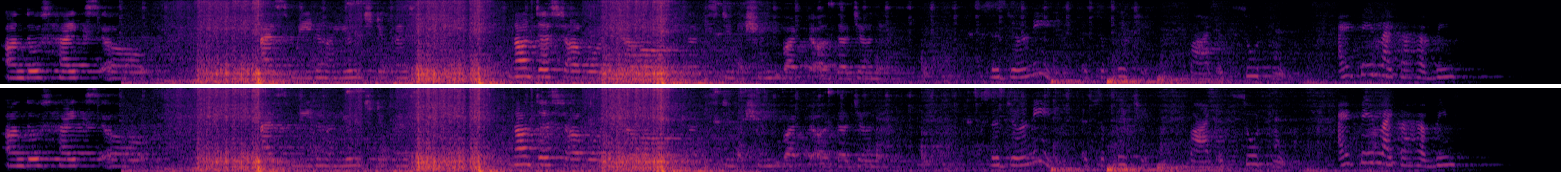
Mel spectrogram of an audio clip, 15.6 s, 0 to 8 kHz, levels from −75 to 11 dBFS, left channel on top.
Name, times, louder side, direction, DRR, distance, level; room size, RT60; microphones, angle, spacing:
voice 1, 0.0-1.5 2.6-4.5 5.1-8.9, left 2 dB, 25° left, 3 dB, 2.0 m, -37 dB
sound 1, 0.9-11.4, left 2 dB, 5° left, 6.3 m, -51 dB
Domestic sounds home sounds, 1.2-7.4, right 1 dB, 10° right, 1.5 m, -28 dB
sound 2, 1.6-13.9, right 2 dB, 60° right, 5.1 m, -42 dB
voice 2, 9.9-10.5 10.8-11.5 11.8-12.9 13.4-14.6, right 2 dB, 35° right, 5 dB, 1.7 m, -43 dB
26.5 x 24.5 x 4.0 m, 1.1 s
head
